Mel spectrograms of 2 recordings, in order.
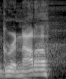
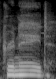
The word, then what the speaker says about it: grenade: and lives before this were you in granada you mispronounced grenade no i knew i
